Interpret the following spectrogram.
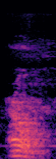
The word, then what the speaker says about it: ro: 2 atau 2 dibaca Ro.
